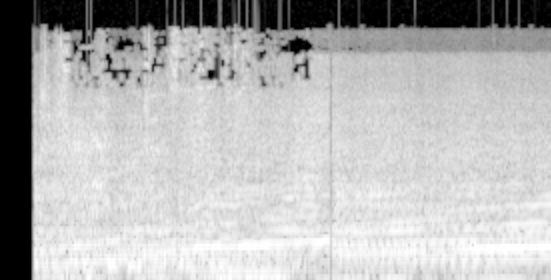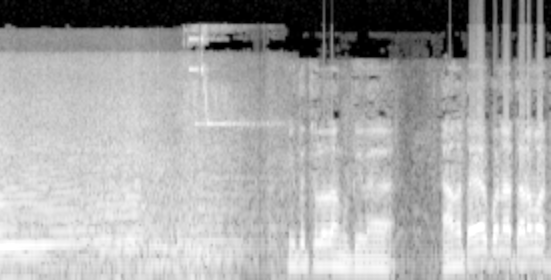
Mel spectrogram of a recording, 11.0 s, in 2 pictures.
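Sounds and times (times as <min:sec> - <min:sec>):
car engine accelerating hard: 0:00.4 - 0:07.3.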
